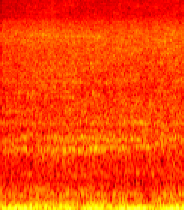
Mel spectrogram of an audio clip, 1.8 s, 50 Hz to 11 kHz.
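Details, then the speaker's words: All-original 1976 Ford F-250 Custom V8 idling on the main tank, about a quarter tank of fuel: low, steady, even rumble, no belt squeal, ticks or exhaust or manifold leaks. Smooth, healthy idle. "See, it's running nice and smooth. No belt squeal. Zero exhaust leaks on this."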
